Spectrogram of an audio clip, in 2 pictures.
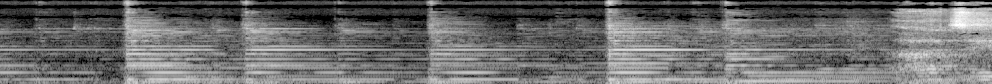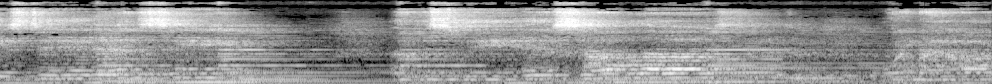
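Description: Worship song played on acoustic guitar, with a singing voice coming in about halfway through.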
